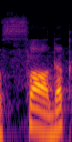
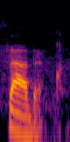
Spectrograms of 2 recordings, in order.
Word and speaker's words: Sadiq: So the first letter is basically similar to an S, but more like a heavy S when you pronounce it. So Sadiq, not Sadiq.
